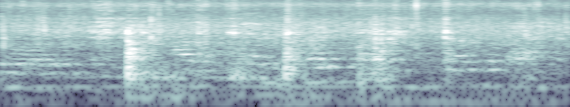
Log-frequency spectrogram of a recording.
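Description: Boiled potatoes are stirred into frying spinach and onion curry, with a steady close sizzle and several distinct scraping strokes of the spoon against the pan.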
